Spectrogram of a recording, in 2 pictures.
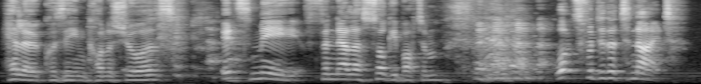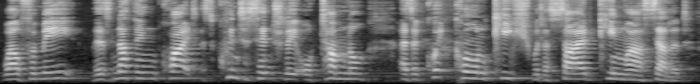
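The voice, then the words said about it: Nigella Lawson impression, posh woman. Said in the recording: “I kind of have a fascination with Nigella Lawson... I just got her voice in my head and I wrote as if I was like a 50-year-old woman like Nigella Lawson... Do the voice.”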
